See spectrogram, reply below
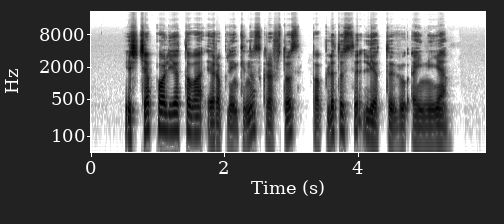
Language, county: Lithuanian, Alytus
